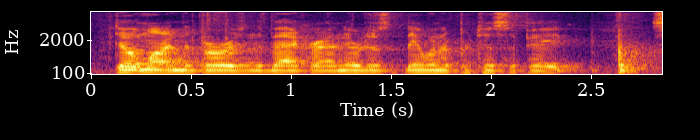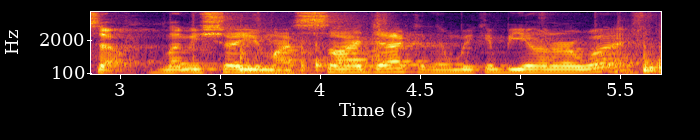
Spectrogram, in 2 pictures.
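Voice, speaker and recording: A medium-pitched man speaks at a very fast pace. Both audible room echo and noticeable background noise come through. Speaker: card game player presenting a deck. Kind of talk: deck profile tutorial. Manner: stuttering.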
